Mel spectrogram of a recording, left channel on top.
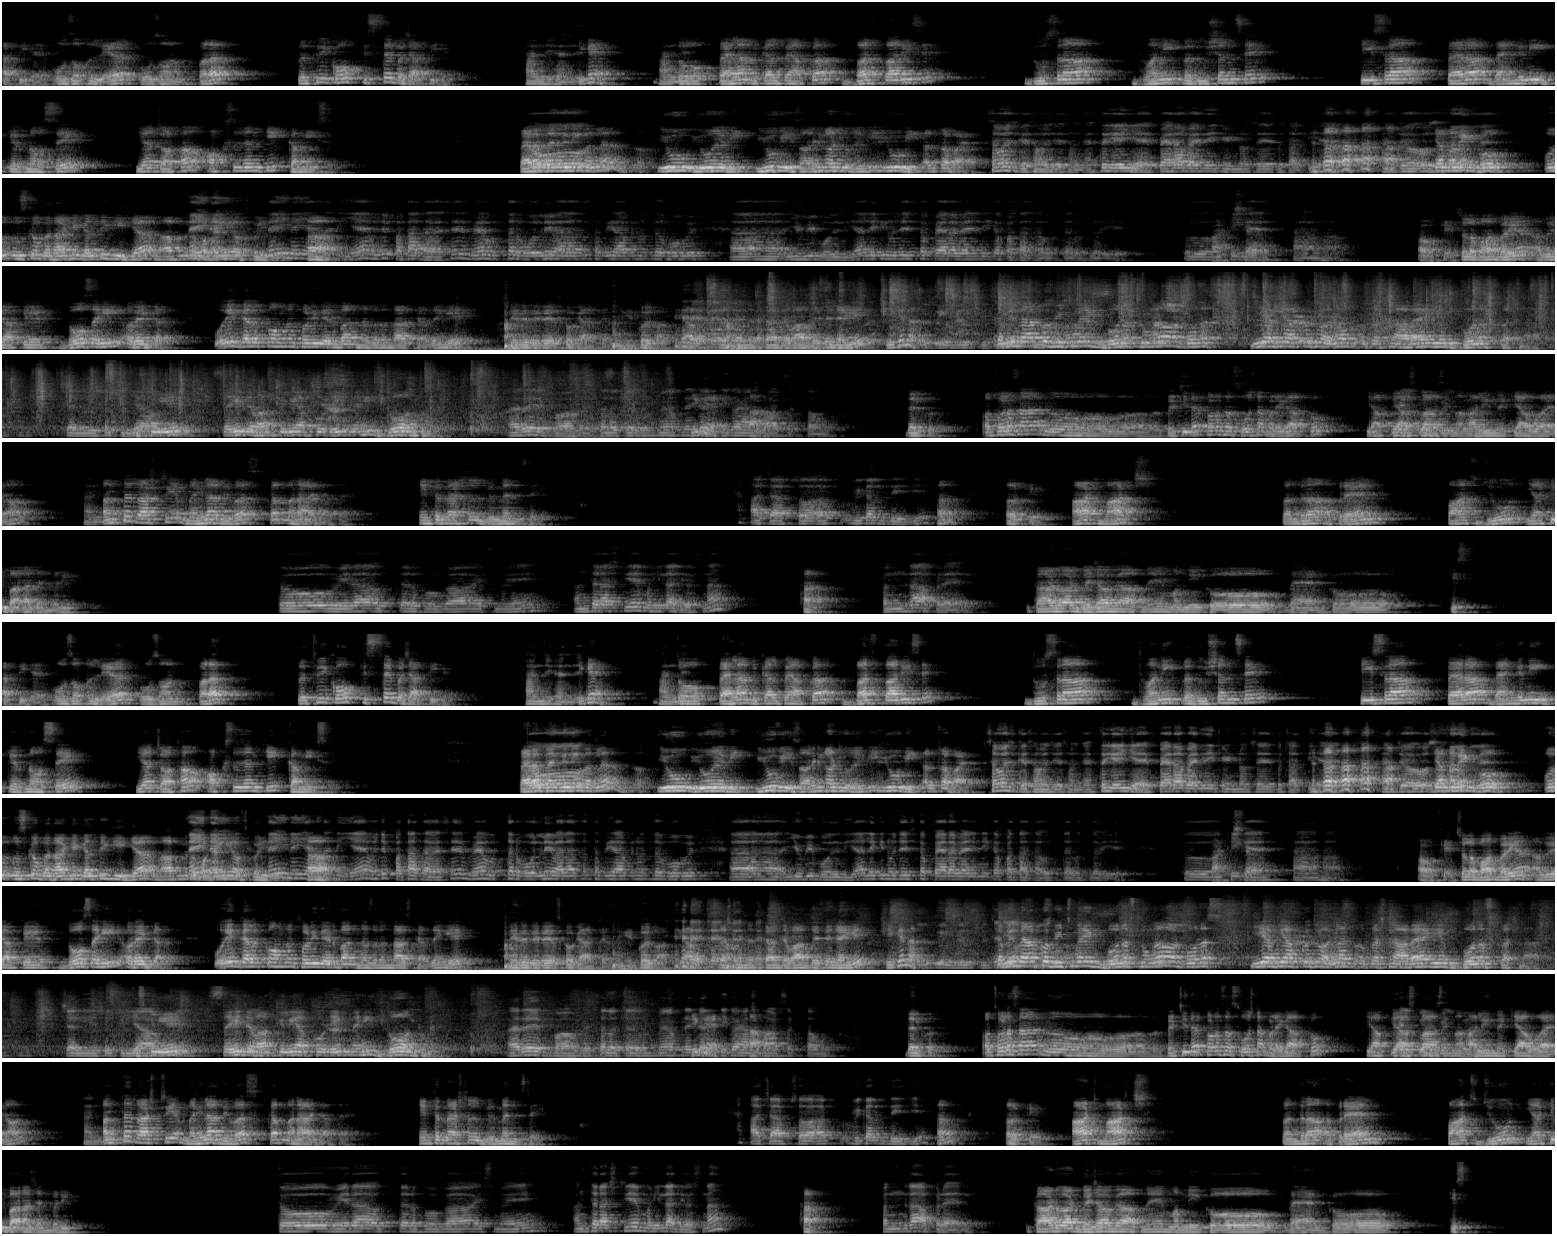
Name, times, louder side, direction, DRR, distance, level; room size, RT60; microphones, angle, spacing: voice 1, 0.0-2.2 3.0-4.5 5.8-6.0 6.8-9.3 10.2-10.9 11.4-12.6 13.6-14.2 14.5-16.3 16.9-18.9 20.7-25.3 28.7-29.5 29.9-30.5 31.0-33.8 34.1-34.3 43.2-43.6 45.2-48.3 48.7-51.2 51.6-55.8 56.5-58.8 59.1-62.0 63.4-63.9 64.3-66.5 69.0-69.3 69.6-69.7 71.2-71.5 71.9-75.3 75.8-77.9 78.7-81.1 81.8-83.1 87.0-87.2 87.7-88.0 88.3-89.1 90.5-91.5 92.1-93.9 101.2-101.4 103.5-107.1 107.7-107.8, right 2 dB, 50° right, 5 dB, 1.1 m, -24 dB
voice 2, 5.2-5.9 6.6-6.9 20.8-21.4 25.4-28.9 29.3-30.5 32.9-42.3 42.9-44.5 53.3-54.6 55.7-57.1 62.7-64.0 64.6-64.9 67.2-70.4 76.0-76.9 78.5-78.8 85.1-86.9 95.9-98.6 98.9-100.4 102.0-102.9, right 2 dB, 75° right, 6 dB, 1.2 m, -31 dB
Walk footsteps, 50.8-55.3, left 1 dB, 10° left, 4.5 m, -37 dB
sound 1, 53.5-68.8, left 3 dB, 45° left, 1.5 m, -37 dB
12.5 x 7.5 x 3.3 m, 0.68 s
head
